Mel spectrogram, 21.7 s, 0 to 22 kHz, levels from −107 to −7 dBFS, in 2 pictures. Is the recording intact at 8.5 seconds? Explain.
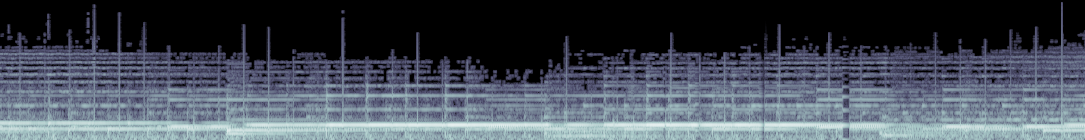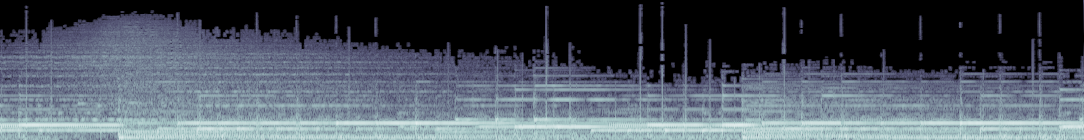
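No. A short stall from a late packet runs from 8.43 to 8.53 s. A packet arrived late and the jitter buffer ran dry. The receiver held the last sound for about 70 ms, then carried on. Nothing is lost, but the sound hangs, with a slight buzz or dip.

Periodic USB or driver dropouts also affect this moment. They run from 0.21 s to the end, every 0.248 s. Each time, a sliver of audio is skipped as a background task blocks the driver. This gives regular ticks, about four per second.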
